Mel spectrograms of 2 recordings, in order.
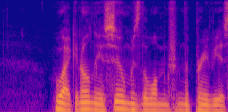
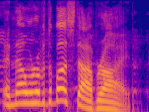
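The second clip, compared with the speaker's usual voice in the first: put-on higher, louder, thrilled kid brother; eager five-year-old, higher and louder; excited little kid; 6 semitones higher, 7 dB louder than usual. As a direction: imitate a little boy loving every ride. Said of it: "He's like".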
